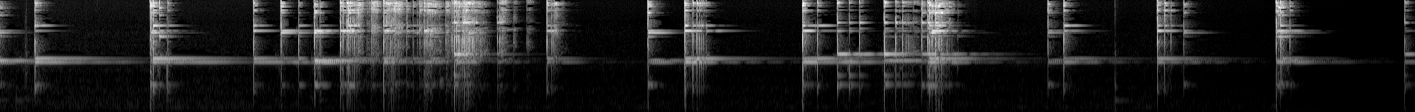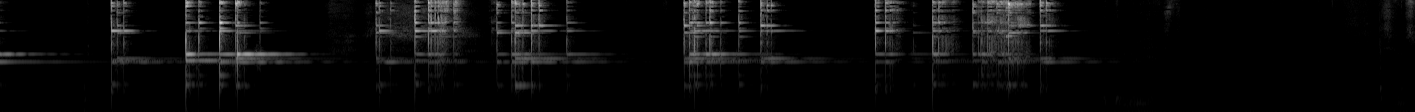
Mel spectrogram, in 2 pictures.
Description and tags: INT CLINK GLASSES
champagne, clink, glasses, party, time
